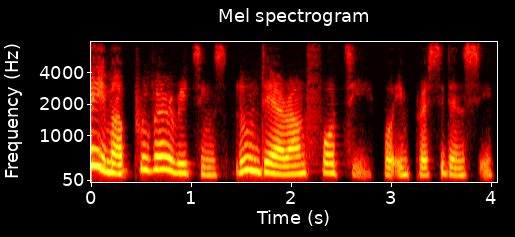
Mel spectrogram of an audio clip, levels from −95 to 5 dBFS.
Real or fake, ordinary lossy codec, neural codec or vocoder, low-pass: fake; none; codec, 16 kHz, 0.4 kbps, LongCat-Audio-Codec; none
